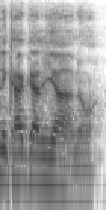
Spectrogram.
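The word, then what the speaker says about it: Gagliano: it gagano on plant you don't pronounce the G it's mon galano what what does she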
